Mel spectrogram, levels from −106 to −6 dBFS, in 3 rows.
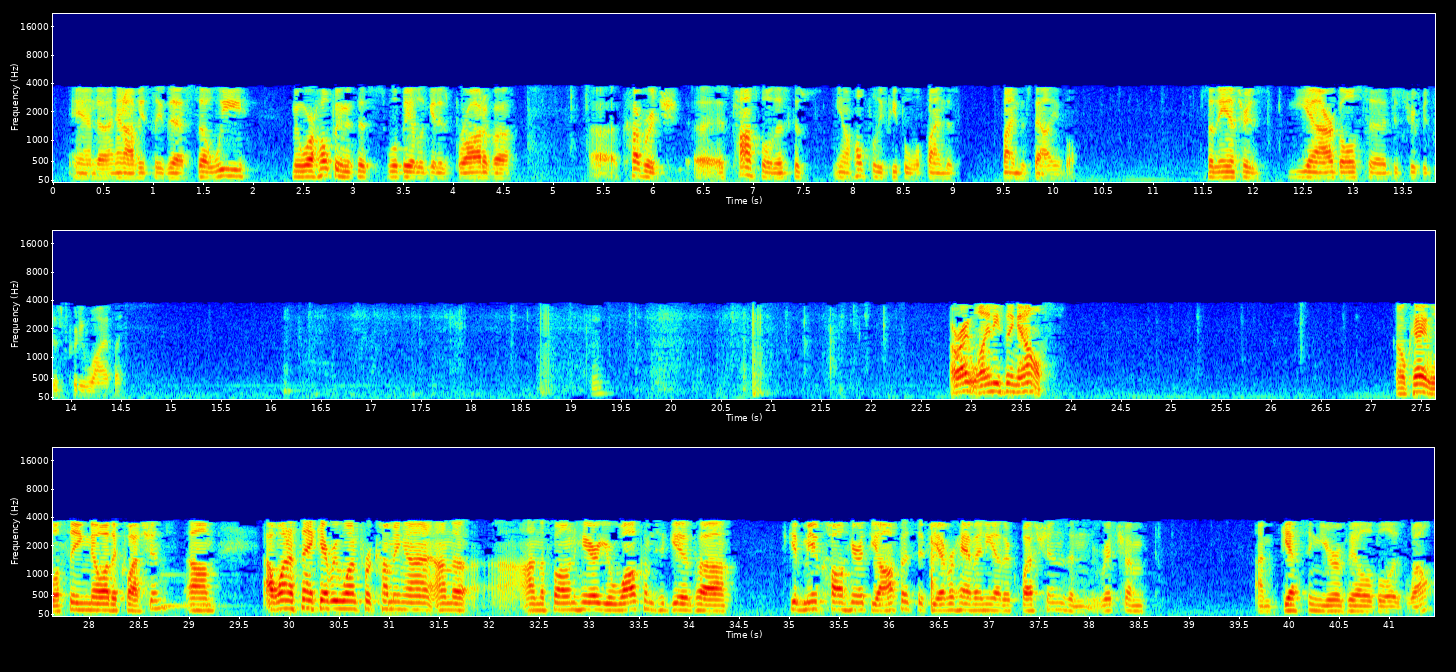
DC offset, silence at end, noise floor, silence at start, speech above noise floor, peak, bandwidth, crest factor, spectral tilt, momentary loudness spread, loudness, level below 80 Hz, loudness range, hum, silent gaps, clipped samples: under 0.1%; 0 s; -66 dBFS; 0.2 s; 43 dB; -2 dBFS; 3.9 kHz; 22 dB; -1.5 dB/octave; 17 LU; -23 LUFS; -62 dBFS; 12 LU; none; none; under 0.1%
